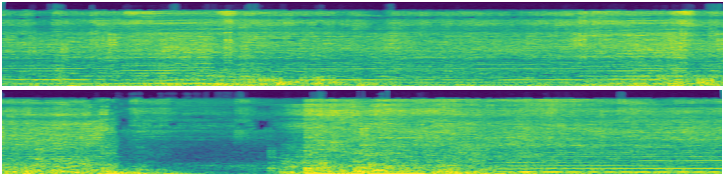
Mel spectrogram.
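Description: A car driven off-road in The Crew Motorfest drones with a loud, steady engine note and rough rumble, briefly dropping away for about a second before the engine surges back.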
